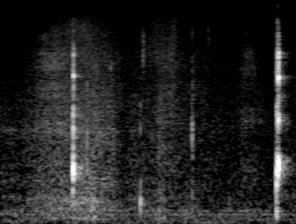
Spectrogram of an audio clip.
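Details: Short, sharp catching sounds about two seconds apart in a quiet room from a smiling baby girl; ordinary, harmless infant hiccups.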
